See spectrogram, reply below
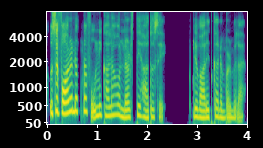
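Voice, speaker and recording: A woman narrating a bedtime story in a dramatic, expressive reading. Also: mid-range voice, no echo, clean studio sound.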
